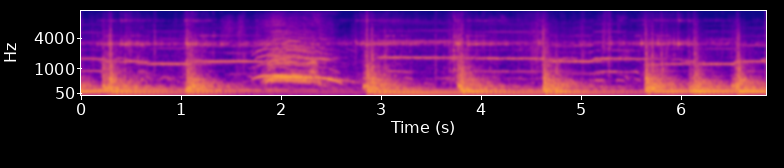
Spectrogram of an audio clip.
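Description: Japanese folk festival music: a large taiko drum struck about once a second under a bamboo flute melody of held, stepping notes. About two seconds in a performer gives one shouted call that rises and falls in pitch.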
